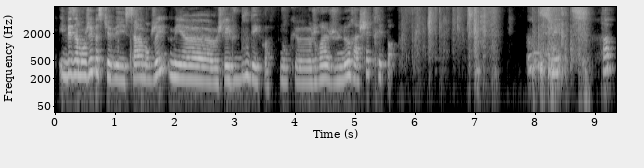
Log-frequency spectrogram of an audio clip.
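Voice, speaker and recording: A woman's voice: fairly high pitch, warm tone. A woman vlogger chatting casually while reviewing products she has used up, often hesitating with fillers. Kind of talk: casual chat.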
